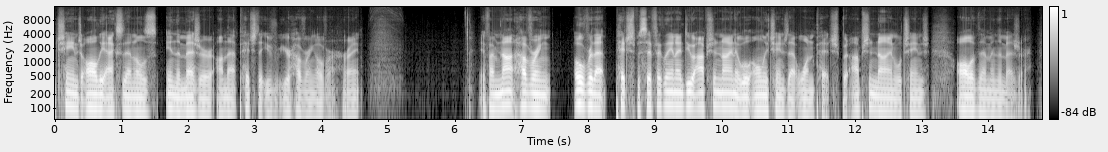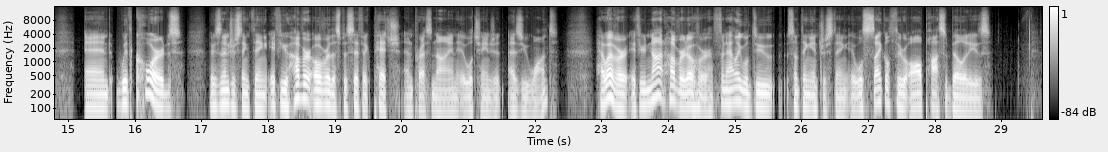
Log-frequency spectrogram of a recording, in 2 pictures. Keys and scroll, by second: 0.2 alt+9, 2.5 Up, 2.8 Down, 4.1 alt+9, 4.8 Up, 5.0 Up, 5.5 alt+9, 9.9 alt+9, 10.9 Down, 11.1 Down, 12.4 alt+9, 14.4 Return, 15.9 Down, 17.9 Up, 18.0 Up, 18.5 Up, 20.6 9, 22.6 9, 23.5 Down, 23.7 Down, 23.8 Down, 26.6 Down, 28.3-29.6 typing.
